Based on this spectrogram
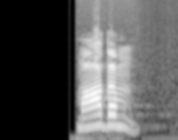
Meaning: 1. month (of the Gregorian calendar) 2. lunar month
- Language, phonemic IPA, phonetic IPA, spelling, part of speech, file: Tamil, /mɑːd̪ɐm/, [mäːd̪ɐm], மாதம், noun, Ta-மாதம்.ogg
